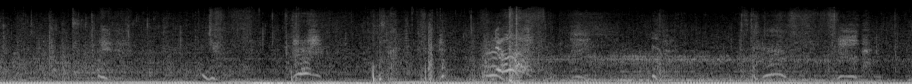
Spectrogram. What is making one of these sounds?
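A young woman groans and gasps in pain close by.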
